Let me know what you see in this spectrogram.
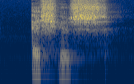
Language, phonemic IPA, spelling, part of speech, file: Dutch, /ˈɛʃəs/, esjes, noun, Nl-esjes.ogg
- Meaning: plural of esje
